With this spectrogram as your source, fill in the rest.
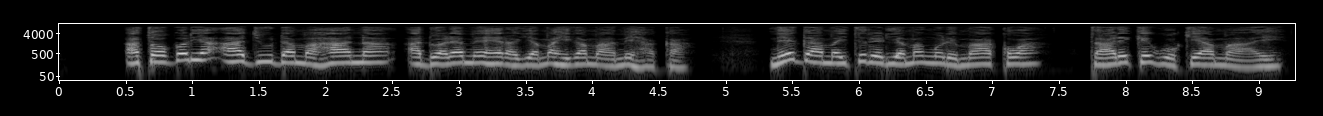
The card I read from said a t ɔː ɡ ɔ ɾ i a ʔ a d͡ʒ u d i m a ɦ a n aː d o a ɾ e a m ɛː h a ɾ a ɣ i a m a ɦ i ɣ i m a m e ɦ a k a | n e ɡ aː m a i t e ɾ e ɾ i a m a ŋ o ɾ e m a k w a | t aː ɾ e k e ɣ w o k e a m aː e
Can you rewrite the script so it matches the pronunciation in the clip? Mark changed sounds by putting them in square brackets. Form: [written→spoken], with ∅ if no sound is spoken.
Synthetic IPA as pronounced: a t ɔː ɡ ɔ ɾ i a ʔ a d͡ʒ u d [i→a] m a ɦ a n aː d o a ɾ e a m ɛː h [a→ɛ] ɾ a ɣ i a m a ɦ i ɣ [i→a] m a m e ɦ a k a | n e ɡ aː m a i t e ɾ e ɾ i a m a ŋ o ɾ e m a k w a | t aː ɾ e k e ɣ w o k e a m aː e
